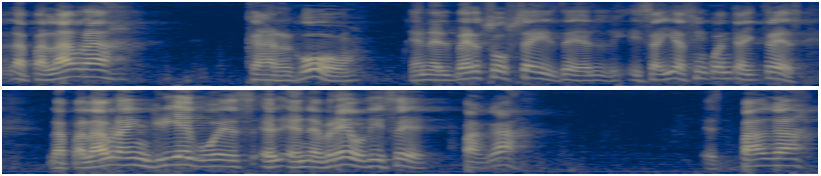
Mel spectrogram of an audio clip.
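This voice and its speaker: High, bright-voiced preaching man. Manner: emphatic preaching with rhetorical questions to the congregation; swings between loud declarations and quiet asides. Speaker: pastor. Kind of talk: sermon.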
